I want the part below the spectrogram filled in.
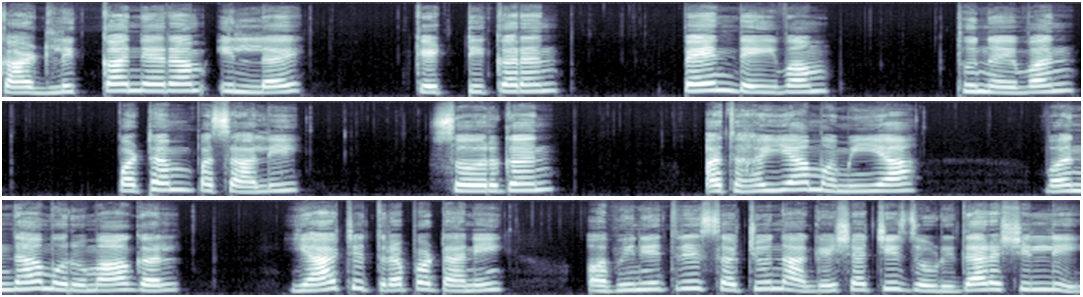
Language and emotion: Goan Konkani, neutral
